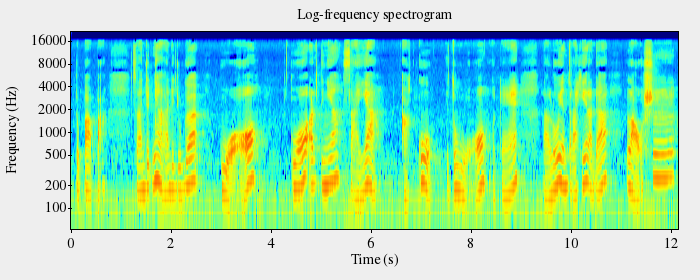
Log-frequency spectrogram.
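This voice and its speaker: A woman's voice: mid-range voice, expressive, slow, breathy edge. A young adult woman teaching a patient beginner language lesson, leading listeners through repetition drills. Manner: patient, repeats drills, asks listeners to follow along.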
